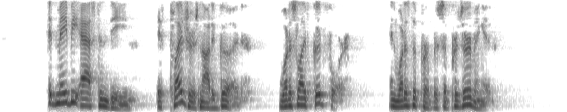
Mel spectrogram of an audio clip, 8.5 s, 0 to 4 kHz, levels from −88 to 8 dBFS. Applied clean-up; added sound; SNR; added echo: none; none; none; none.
